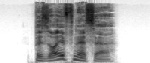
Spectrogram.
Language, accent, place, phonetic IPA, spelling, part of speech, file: German, Germany, Berlin, [bəˈzɔɪ̯fnɪsə], Besäufnisse, noun, De-Besäufnisse.ogg
- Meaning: nominative/accusative/genitive plural of Besäufnis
